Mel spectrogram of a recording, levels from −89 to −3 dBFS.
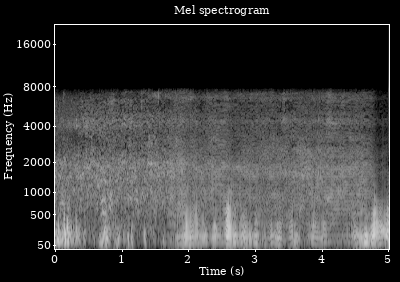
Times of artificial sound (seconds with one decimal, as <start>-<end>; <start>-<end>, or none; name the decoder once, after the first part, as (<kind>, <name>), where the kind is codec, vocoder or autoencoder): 1.7-5.0 (vocoder, WaveNeXt)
